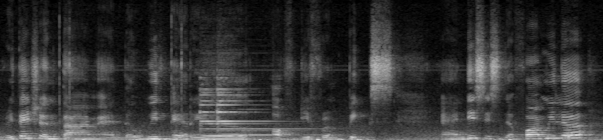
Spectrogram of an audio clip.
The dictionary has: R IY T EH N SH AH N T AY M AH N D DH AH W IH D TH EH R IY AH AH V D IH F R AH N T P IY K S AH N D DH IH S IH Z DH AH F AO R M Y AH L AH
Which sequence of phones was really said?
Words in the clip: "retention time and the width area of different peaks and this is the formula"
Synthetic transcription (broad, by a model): R IY T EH N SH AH N T AY M AH N D AH W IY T EH R IY AH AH F D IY F R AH N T P IY K S AH N D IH S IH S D AH F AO M Y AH L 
